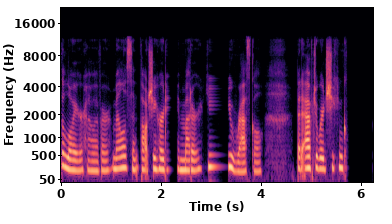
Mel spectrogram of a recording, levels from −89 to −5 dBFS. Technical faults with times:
2.11-2.34 call audio freeze
2.96-3.36 call audio freeze
5.70-6.24 call audio freeze

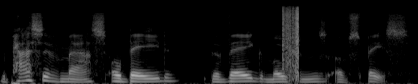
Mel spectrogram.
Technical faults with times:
2.82-2.99 cable scratch noise

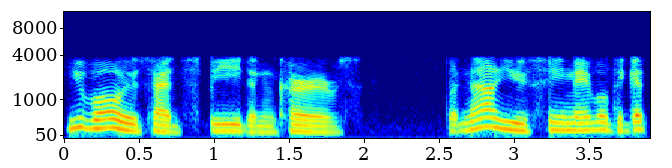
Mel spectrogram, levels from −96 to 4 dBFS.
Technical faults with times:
0.00-3.91 tandem speech coding

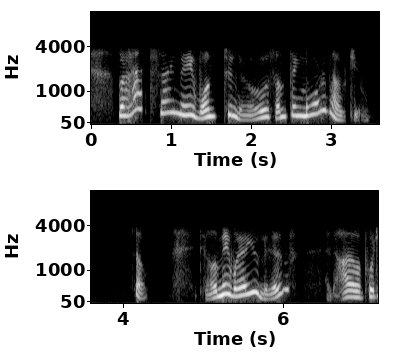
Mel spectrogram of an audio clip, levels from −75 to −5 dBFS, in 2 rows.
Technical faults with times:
0.00-7.20 AMR narrowband mobile codec

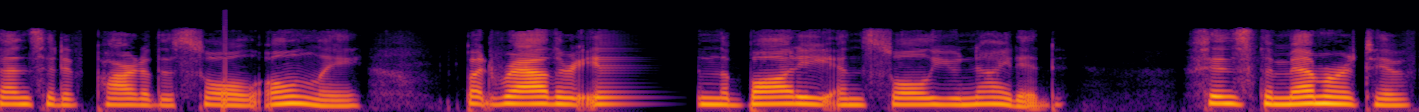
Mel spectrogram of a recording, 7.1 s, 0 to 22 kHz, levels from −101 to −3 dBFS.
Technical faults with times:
1.12 chunks out of order
3.01-3.52 call audio freeze

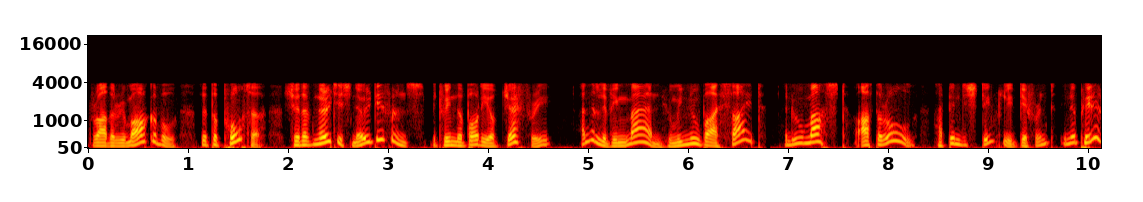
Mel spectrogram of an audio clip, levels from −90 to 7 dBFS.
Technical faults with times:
4.56-4.60 short concealed packet loss
5.34-5.40 short concealed packet loss
6.78-6.84 short concealed packet loss
7.72-7.75 short concealed packet loss

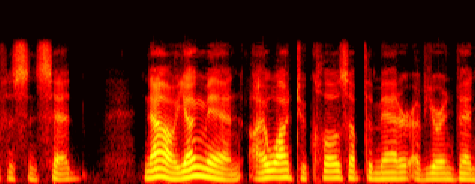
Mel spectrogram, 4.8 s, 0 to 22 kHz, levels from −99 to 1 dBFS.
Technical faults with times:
none

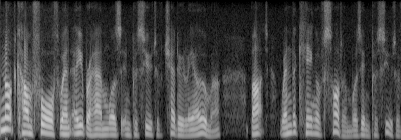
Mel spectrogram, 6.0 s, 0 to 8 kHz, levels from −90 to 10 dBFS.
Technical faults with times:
0.07-0.41 microphone overload
1.02 microphone volume stepped down

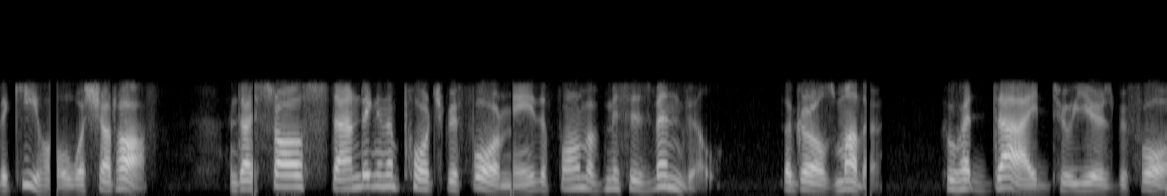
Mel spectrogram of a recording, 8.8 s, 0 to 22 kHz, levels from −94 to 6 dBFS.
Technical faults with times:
0.38-0.44 packet loss filled with silence
1.90-1.92 packet loss filled with silence
3.84-3.86 packet loss filled with silence
6.50-6.64 packet loss filled with silence

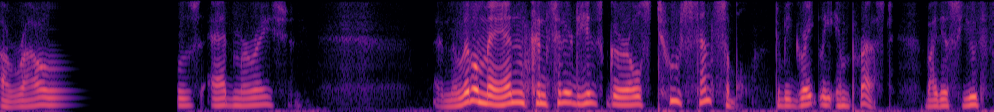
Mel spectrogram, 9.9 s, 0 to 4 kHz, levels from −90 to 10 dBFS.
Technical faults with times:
0.50-1.81 call audio freeze
7.57-9.94 jitter buffer speed-up

